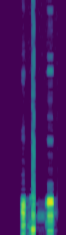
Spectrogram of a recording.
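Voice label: Police Spec Ops Tac, radio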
